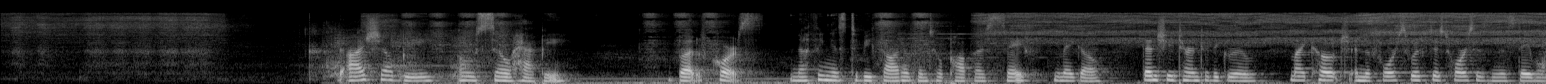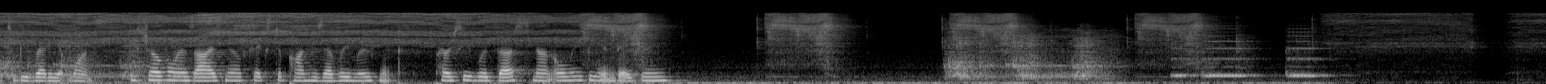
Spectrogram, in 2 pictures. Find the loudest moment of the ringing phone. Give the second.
28 s.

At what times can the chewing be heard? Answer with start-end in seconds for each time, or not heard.
3.2-5.1, 15.3-17.4, 24.9-26.6.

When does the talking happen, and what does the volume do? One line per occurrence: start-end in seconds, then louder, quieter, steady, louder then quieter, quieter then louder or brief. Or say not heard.
3.4-6.0 brief
6.7-22.1 steady.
